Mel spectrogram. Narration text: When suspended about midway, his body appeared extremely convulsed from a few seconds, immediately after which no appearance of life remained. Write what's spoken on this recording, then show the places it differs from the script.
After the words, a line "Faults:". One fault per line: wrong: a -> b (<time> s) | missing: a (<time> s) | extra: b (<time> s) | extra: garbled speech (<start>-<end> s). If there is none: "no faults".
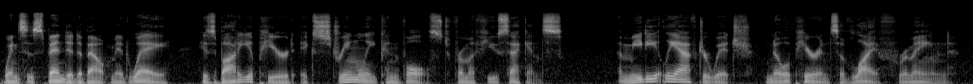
When suspended about midway, his body appeared extremely convulsed from a few seconds, immediately after which no appearance of life remained.
Faults:
no faults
